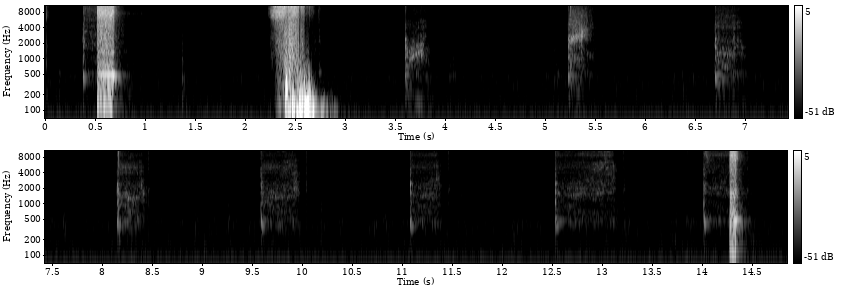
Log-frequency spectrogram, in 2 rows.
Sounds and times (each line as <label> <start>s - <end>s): burst of moist air release 2.2s - 2.9s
